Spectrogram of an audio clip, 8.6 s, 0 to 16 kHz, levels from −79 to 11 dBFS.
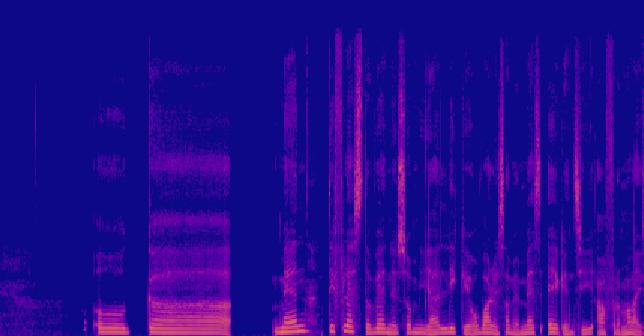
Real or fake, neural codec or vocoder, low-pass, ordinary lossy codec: real; none; 14.4 kHz; none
